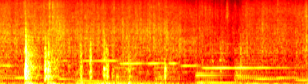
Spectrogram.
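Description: Soy sauce sizzling in a pan of chicken fried rice, close crackling and hissing with sharp pops and scraping stirs, short and lively.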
